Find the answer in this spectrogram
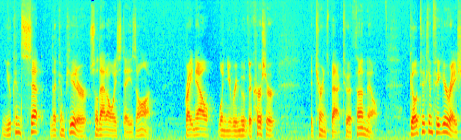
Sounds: speech

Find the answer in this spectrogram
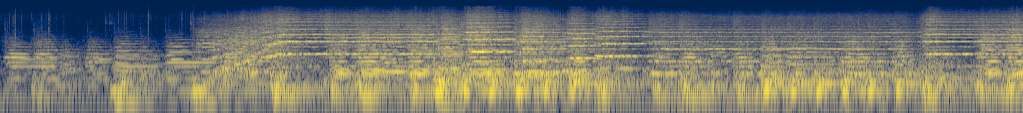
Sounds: music

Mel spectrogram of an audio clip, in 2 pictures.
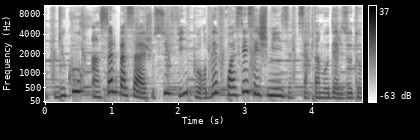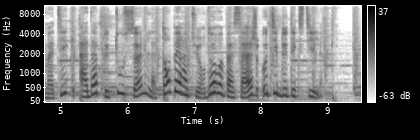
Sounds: music
speech

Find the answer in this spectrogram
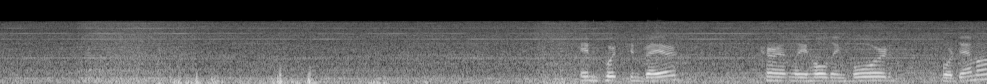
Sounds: speech

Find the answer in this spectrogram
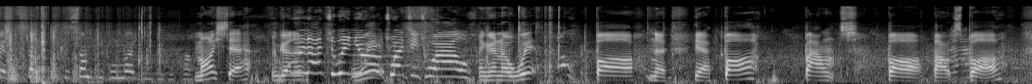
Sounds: speech

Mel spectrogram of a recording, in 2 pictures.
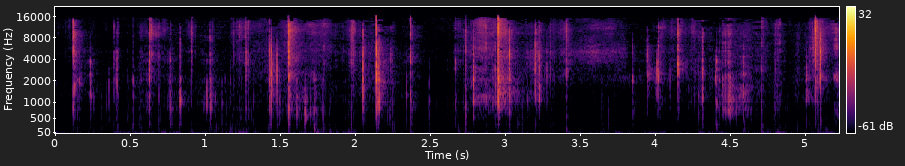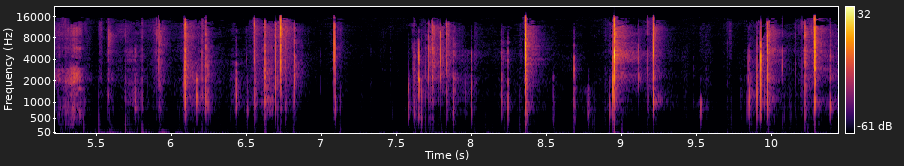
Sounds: crinkling

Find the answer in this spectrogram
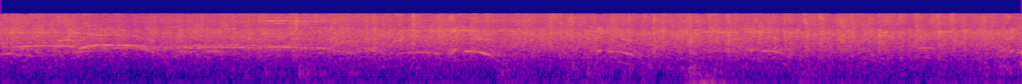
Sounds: people clapping
applause

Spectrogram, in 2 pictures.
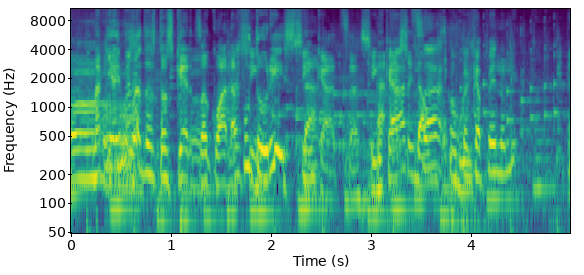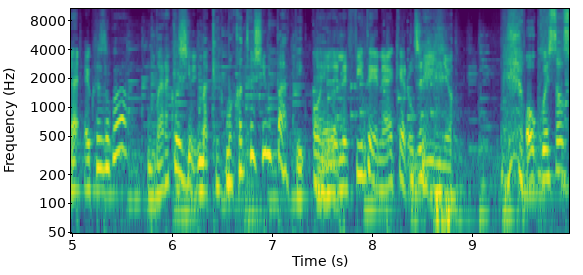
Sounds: speech
music

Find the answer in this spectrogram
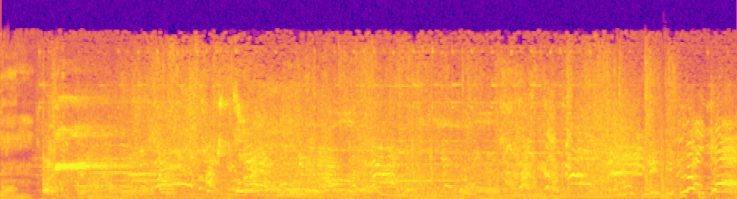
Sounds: mice

